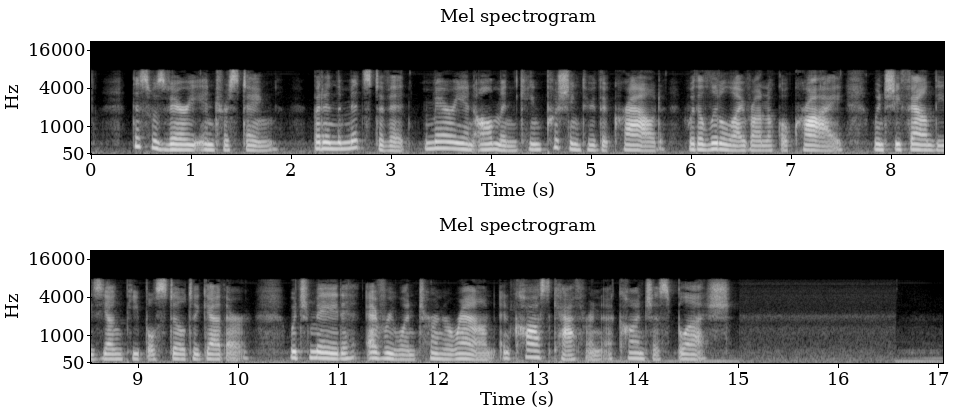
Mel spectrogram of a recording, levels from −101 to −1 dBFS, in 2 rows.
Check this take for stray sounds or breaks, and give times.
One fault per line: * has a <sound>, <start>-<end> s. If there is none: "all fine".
all fine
